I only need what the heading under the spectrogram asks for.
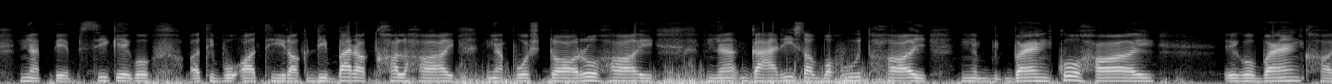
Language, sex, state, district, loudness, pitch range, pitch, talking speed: Bajjika, male, Bihar, Vaishali, -15 LUFS, 145-155 Hz, 150 Hz, 110 wpm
